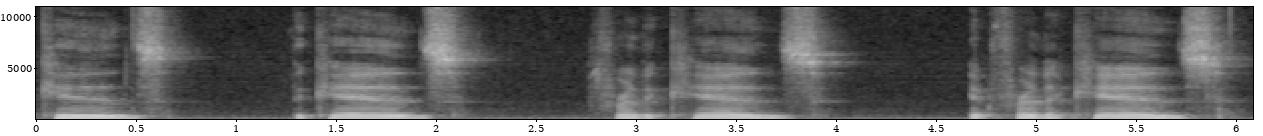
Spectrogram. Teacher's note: can still use this backwards chaining technique at a slower rate you're just going to try to keep that relative Rhythm where kids is going to be longer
